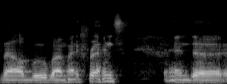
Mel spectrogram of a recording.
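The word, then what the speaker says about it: valb00: Twitter Twitter handle it's Val boo which is spelled v-a-l-b double zero but it's pronounced valbu by my friends and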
